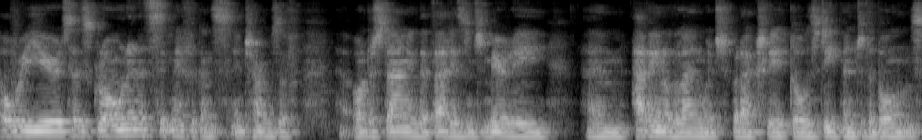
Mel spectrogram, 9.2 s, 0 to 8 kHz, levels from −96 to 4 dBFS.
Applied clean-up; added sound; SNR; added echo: none; none; none; reverberation time 0.3 s.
